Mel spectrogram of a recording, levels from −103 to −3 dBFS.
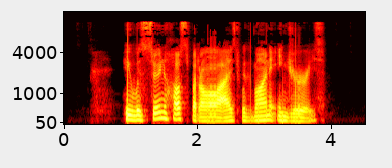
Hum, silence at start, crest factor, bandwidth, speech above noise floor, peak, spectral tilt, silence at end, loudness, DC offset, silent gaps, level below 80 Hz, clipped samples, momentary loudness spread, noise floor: none; 0.9 s; 20 dB; 11.5 kHz; 66 dB; -4 dBFS; -6.5 dB/octave; 0.7 s; -21 LUFS; under 0.1%; none; -56 dBFS; under 0.1%; 9 LU; -87 dBFS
